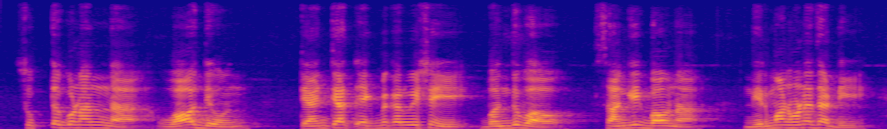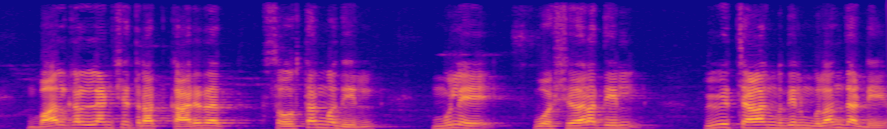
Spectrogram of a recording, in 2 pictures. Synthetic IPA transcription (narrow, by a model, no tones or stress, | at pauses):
suk̚t̪əɡuɽ̃anːaʋaʋd̪ewn | t̪jãɲt͡ɕjat̪ekmikanʋiɕəjiːbənd̪ʱubʱaʋ | sãŋɡiːk̚bʱaʋna | niɾmaɳɦoɳjasaʈḭː | balkəlːjãnkʂet̪ɾat̪kaɾjəɾat̪̚ | sə̃w̃st̪ʰammːəd̪ʱiːl | mule | ʋəɕəɦɾat̪̬iːl | ʋiʋid̪ʱt͡ɕaɭamməd̪ʱiːlmulãnd͡zaʈḭː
